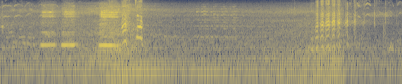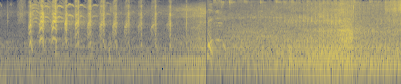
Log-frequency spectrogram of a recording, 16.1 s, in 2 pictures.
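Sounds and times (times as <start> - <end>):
vehicle engine humming: 0.0 - 16.0
person laughing: 2.4 - 3.0, 6.2 - 12.1.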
